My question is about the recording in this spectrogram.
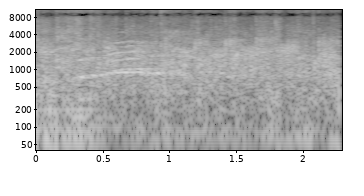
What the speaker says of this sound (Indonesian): Ayo kita kasih aplaus dulu untuk materi hari ini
